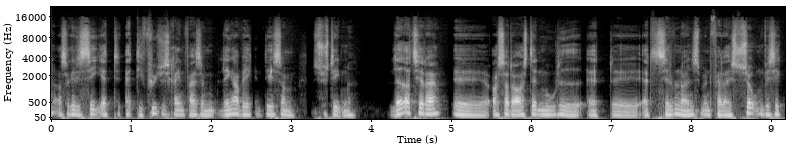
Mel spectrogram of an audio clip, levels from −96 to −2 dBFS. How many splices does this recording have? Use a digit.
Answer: 1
